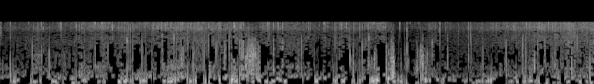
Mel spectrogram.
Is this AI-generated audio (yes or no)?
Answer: no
